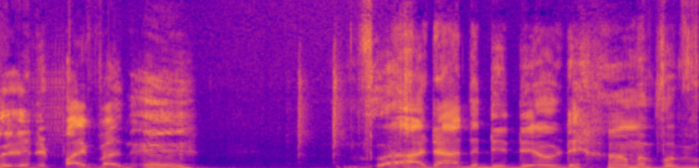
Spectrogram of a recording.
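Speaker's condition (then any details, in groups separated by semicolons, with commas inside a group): Cerebral palsy; speech not normal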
